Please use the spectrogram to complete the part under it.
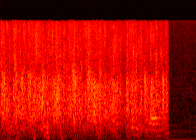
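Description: Sustained applause from a church audience welcoming a visiting guest pastor, dense and steady for about three and a half seconds before stopping abruptly.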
